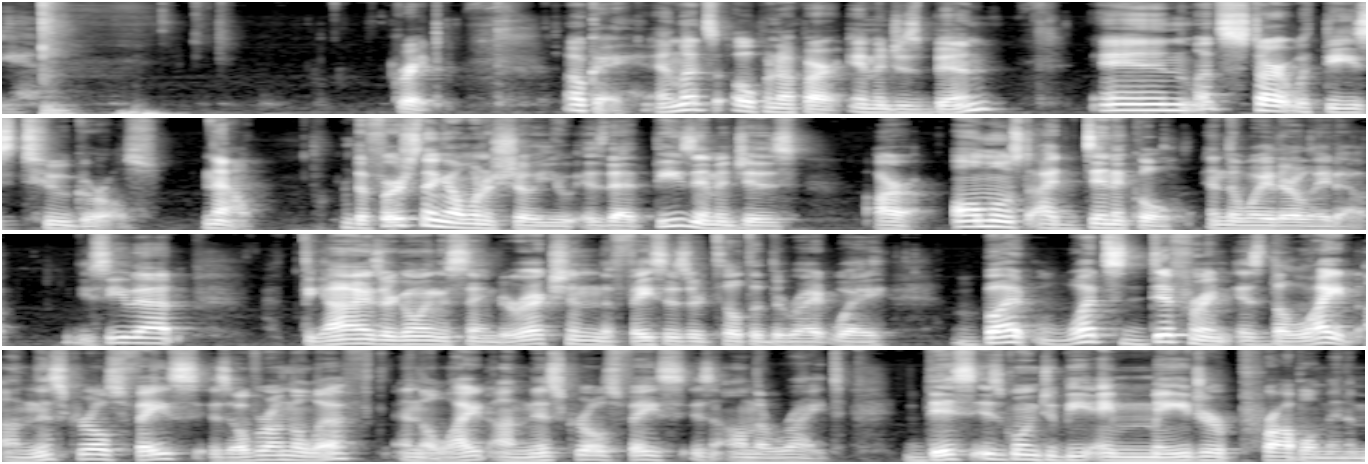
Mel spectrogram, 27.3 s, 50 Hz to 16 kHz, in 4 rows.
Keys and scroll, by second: 0.0-0.2 typing, 0.1 Return, 24.7 ctrl+z.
